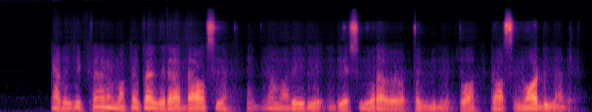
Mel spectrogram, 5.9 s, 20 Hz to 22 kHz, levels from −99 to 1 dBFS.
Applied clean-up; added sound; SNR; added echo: neural mask model DeepFilterNet 3.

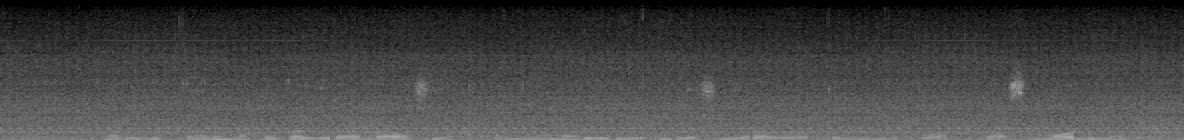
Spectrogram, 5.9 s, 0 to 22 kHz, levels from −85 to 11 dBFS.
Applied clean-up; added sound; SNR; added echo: none; Car; 0 dB; none.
